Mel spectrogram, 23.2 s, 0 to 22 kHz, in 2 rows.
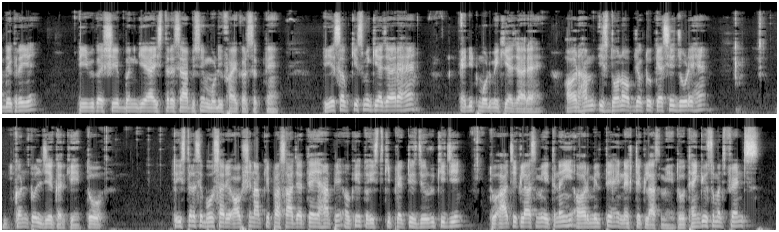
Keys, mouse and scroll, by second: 2.2 KP_3, 2.8 KP_1, 3.5 Left, 5.2-6.2 middle drag, 6.2-6.6 scroll down 2, 6.6-10.1 middle drag, 10.1 scroll up 2, 11.0 KP_3, 11.6-23.2 shift+middle drag.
